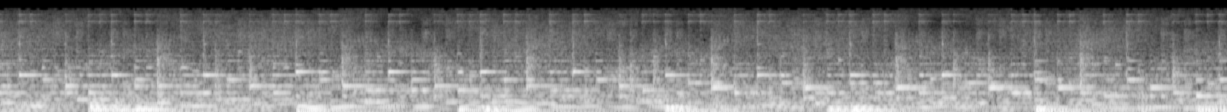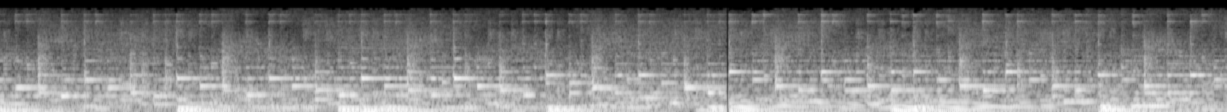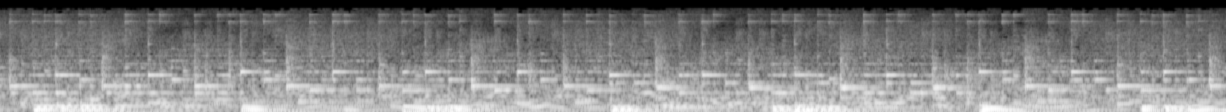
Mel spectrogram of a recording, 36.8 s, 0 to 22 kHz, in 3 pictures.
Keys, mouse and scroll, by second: 0.4 g, 14.4 click, 15.7-16.1 scroll down 1, 16.1-18.0 middle drag, 18.5-19.6 typing, 21.3 click, 21.9-22.2 scroll up 1, 22.8 `, 23.2 3, 24.3 s, 25.9 click, 26.1 s, 26.6 y, 27.8 click, 28.2 scroll down 1, 29.1 click, 29.7 scroll down 1, 31.0 g, 32.7 click, 34.3 g, 36.6 click.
